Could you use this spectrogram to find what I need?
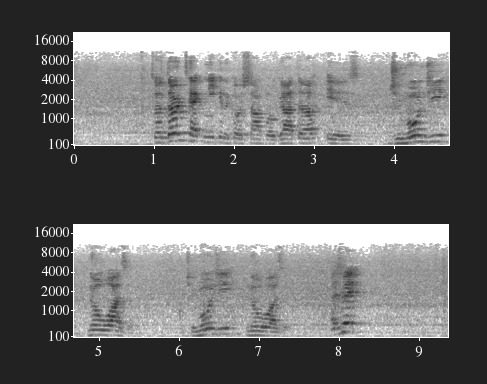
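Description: A man speaks calmly toward the listener.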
